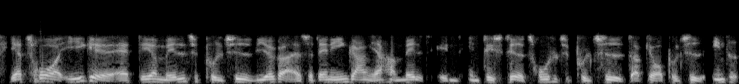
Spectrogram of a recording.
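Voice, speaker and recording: A man talks in an ordinary speaking voice at a medium pitch. His pace is moderate, with ordinary pitch variation. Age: 50s. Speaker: local politician. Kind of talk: political debate. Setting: phone call.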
